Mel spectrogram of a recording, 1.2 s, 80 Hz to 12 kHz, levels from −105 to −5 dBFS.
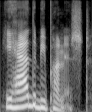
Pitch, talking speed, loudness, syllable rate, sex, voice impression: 225 Hz, 260 wpm, -20 LUFS, 6.7 syllables/s, female, feminine, adult-like, clear, refreshing, friendly, slightly lively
